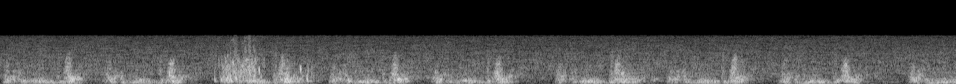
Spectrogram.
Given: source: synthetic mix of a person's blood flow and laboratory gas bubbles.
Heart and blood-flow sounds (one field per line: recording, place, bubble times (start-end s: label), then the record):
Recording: Doppler ultrasound of blood flow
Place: precordium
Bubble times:
2.11-2.65 s: bubbles
2.98-3.16 s: bubbles
3.45-3.58 s: bubbles
From the record:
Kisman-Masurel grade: 223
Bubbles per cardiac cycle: several, 3 to 8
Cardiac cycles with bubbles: 10 to 50%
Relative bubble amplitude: loud (0.450 to 0.775)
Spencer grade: 2 (many but less than half of the cardiac periods contain bubble signals, singularly or in groups)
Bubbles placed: only in the low amplitude regions of the cardiac cycle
